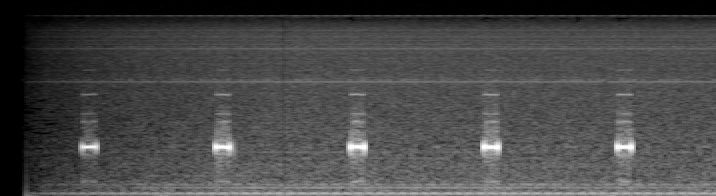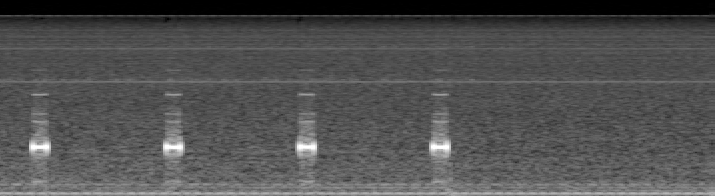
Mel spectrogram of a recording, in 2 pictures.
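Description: Slate countdown beeps on a broadcast commercial tape: nine short beeps of the same steady tone, one a second, counting down to the start of the spot, over a faint low tape hum.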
